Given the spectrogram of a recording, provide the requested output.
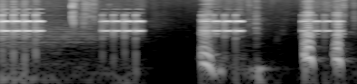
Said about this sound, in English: Please, for the love of God, stop that noise. That's the sound that my alarm makes when I wake up in the morning.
